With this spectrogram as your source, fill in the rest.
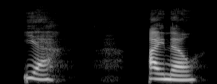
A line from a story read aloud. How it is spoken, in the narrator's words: laughed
